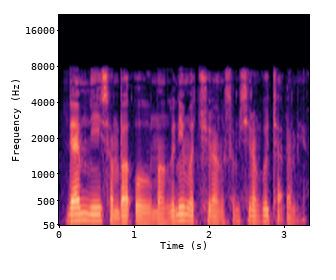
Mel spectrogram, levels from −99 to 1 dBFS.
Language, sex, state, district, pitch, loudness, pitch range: Garo, male, Meghalaya, West Garo Hills, 105 Hz, -21 LUFS, 100-120 Hz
